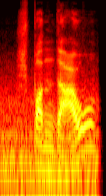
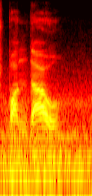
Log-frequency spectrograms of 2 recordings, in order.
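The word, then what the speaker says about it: Spandau: It seems that I mean it's spelled spando but Germans man everything is s is sh. So yeah. So, I'm guessing it's Spandow, but um okay.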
